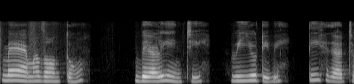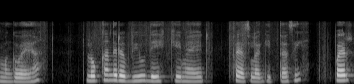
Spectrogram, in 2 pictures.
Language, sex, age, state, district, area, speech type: Punjabi, female, 45-60, Punjab, Fatehgarh Sahib, rural, spontaneous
